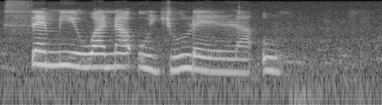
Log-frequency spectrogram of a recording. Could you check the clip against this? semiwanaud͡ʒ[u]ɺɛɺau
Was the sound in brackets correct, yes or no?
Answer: yes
